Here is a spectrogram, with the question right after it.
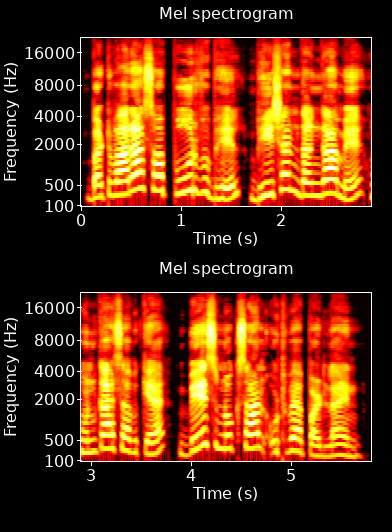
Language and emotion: Maithili, neutral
